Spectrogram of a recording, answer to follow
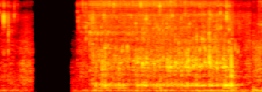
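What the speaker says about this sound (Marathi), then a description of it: "ह्याच्यामध्ये पण पाणी टाकून घेते." Water poured into a pot of rice with salt, a full rushing splash starting after a brief silence and continuing steadily, close and fairly loud, with no talking.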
